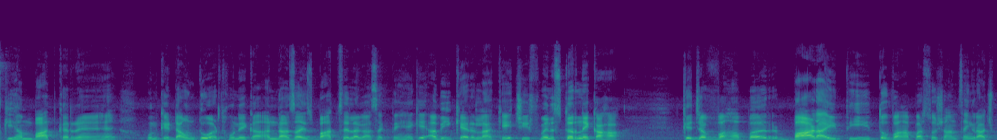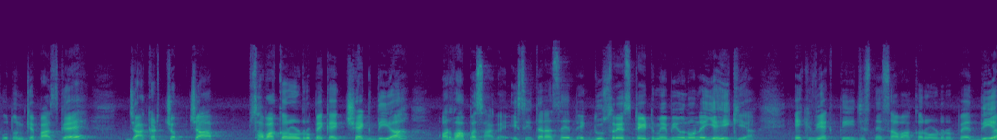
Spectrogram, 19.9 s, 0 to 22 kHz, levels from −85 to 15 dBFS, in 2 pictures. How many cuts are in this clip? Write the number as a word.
zero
